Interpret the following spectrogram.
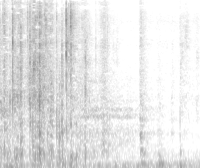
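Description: Trading cards being flicked through in the hands, a scatter of faint clicks and rustles of stiff card stock that die away near the end.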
